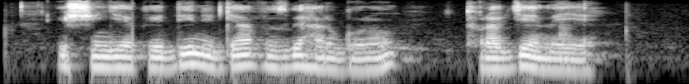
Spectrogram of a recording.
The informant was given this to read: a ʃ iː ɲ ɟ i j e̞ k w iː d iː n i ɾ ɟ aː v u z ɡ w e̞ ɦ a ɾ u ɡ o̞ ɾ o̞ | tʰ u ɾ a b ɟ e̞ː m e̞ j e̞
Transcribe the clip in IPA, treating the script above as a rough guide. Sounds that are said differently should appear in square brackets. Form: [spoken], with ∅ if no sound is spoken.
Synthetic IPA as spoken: [i] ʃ iː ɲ ɟ i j e̞ k w iː d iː n i ɾ ɟ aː v u z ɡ w e̞ ɦ a ɾ u ɡ o̞ ɾ o̞ | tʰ u ɾ a b ɟ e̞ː m e̞ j e̞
